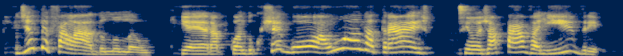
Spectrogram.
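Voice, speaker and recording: A woman's high-pitched voice at a fairly slow pace, with very wide pitch swings and hardly any pauses. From Brazil, Pará (North). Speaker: journalist and political scientist. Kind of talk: casual interview. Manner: animated.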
